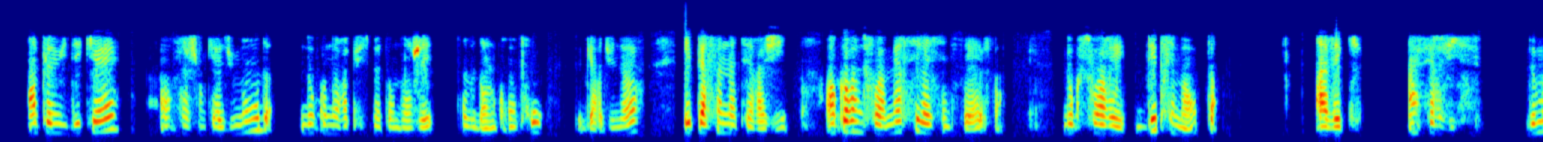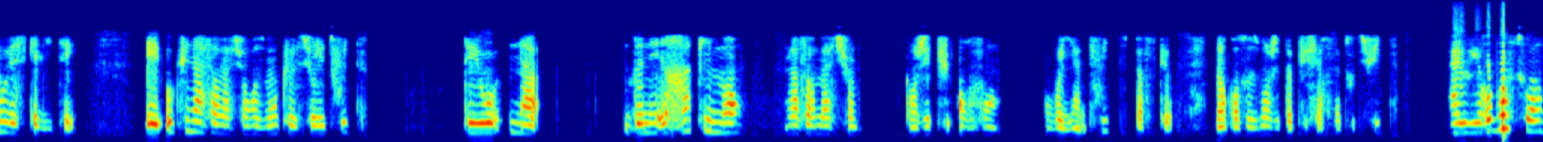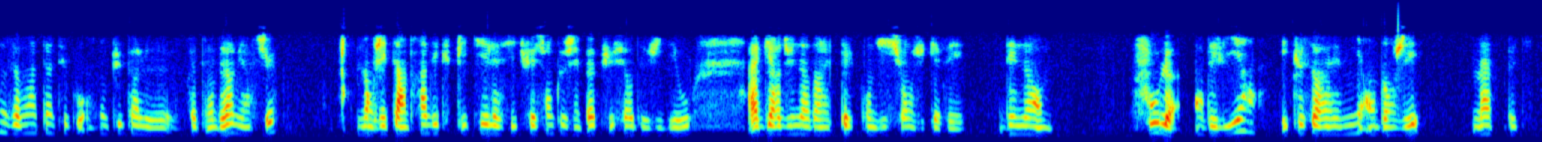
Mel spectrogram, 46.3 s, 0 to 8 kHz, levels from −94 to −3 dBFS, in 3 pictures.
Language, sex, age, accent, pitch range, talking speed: French, female, 40-59, French, 170-275 Hz, 165 wpm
